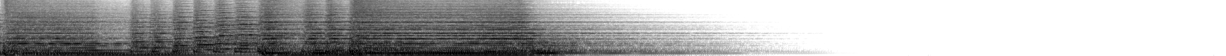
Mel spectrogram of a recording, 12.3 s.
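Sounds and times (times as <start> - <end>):
instrumental national anthem in A-flat: 0.0 - 7.2.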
